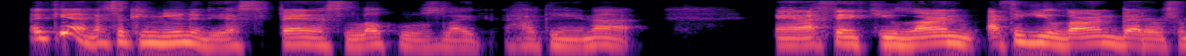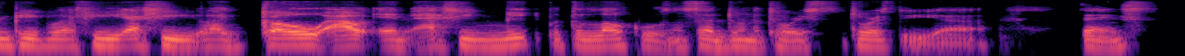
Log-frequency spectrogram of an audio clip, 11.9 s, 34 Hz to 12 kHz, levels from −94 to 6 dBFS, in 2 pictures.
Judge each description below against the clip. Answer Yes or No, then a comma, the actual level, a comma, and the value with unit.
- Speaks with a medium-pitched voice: No, low, 110 Hz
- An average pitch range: Yes, average, 3.6 semitones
